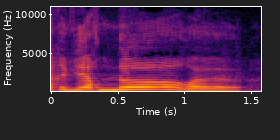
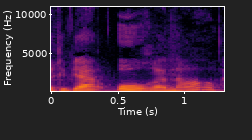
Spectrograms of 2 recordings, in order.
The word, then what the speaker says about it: Rivière-au-Renard: elle est où la rivière Nord? Ils entendent Rivière-Nord, mais c'est Rivière-au-Renard. Fait que sur notre rousse, on l'a écrit comme les gens la prononcent, Rivière-Nord.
